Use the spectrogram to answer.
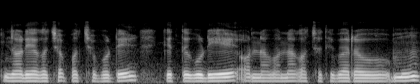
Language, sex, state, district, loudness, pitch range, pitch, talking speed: Odia, female, Odisha, Nuapada, -15 LUFS, 150-160 Hz, 155 Hz, 140 wpm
